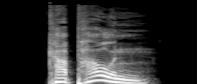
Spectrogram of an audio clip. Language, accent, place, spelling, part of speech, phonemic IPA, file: German, Germany, Berlin, Kapaun, noun, /kaˈpaʊ̯n/, De-Kapaun.ogg
- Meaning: capon (a cockerel which has been gelded and fattened for the table)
